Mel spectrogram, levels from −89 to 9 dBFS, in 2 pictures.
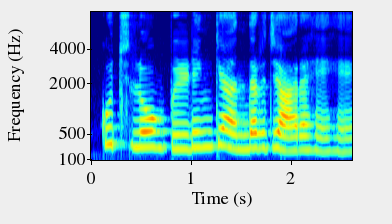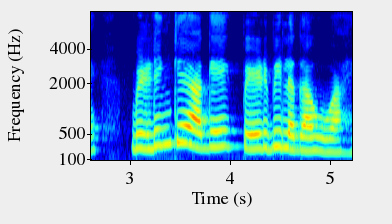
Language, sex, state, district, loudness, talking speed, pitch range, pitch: Hindi, female, Bihar, Gaya, -23 LUFS, 205 wpm, 225-280 Hz, 260 Hz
